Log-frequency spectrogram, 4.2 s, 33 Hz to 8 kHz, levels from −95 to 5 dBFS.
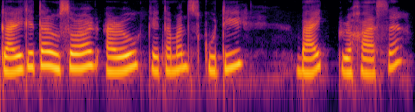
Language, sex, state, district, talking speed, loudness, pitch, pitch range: Assamese, female, Assam, Kamrup Metropolitan, 130 wpm, -14 LUFS, 270 Hz, 240-295 Hz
